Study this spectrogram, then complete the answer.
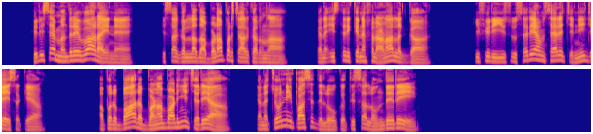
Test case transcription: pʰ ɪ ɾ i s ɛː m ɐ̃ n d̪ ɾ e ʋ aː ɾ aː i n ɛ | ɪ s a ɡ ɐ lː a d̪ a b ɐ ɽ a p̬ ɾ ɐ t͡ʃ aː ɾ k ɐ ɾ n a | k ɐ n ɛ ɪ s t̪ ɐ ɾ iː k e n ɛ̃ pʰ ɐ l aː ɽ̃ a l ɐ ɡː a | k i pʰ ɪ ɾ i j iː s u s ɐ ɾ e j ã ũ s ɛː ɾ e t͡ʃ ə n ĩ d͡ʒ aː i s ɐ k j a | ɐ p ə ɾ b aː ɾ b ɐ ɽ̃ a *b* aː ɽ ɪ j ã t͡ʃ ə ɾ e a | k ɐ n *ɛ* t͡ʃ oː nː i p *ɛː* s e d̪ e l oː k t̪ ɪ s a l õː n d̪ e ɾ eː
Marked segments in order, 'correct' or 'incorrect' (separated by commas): correct, correct, incorrect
